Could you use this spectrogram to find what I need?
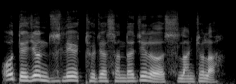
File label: Ohh talu unthai tshai thoka she la chilan chia la?, Lotha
